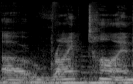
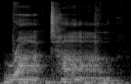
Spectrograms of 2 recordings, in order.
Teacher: Now some accents of English, and there's some very famous ones that do this, have a monophthong instead of a diphthong in the price vowels. So instead of saying right time, they might say right time.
